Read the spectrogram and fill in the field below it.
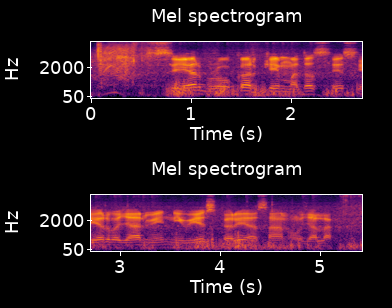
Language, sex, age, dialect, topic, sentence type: Bhojpuri, male, 25-30, Western, banking, statement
